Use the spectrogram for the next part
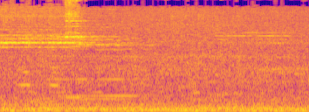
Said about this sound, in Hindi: मुंबई का ट्रैफिक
